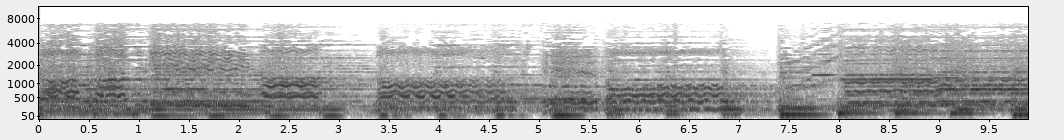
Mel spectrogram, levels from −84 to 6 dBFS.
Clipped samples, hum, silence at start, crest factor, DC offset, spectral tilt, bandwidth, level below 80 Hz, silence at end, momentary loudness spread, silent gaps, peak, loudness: under 0.1%; none; 0 s; 12 dB; under 0.1%; -7.5 dB/octave; 7.4 kHz; -32 dBFS; 0 s; 6 LU; none; -4 dBFS; -19 LUFS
